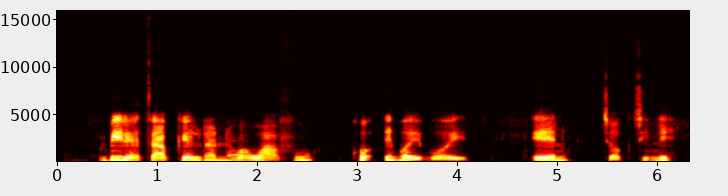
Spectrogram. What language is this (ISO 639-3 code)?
kln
